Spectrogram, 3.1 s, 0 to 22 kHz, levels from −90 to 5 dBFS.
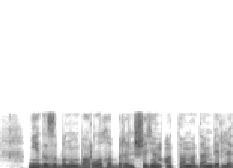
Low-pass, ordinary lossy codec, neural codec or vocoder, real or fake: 7.2 kHz; none; none; real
